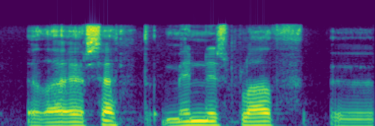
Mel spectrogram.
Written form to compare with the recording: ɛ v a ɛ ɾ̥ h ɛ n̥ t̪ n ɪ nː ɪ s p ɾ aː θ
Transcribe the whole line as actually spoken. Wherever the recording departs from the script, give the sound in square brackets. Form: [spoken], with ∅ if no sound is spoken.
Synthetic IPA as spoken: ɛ [ð] a ɛ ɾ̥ [s] ɛ n̥ t̪ [m] ɪ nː ɪ s p [l] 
